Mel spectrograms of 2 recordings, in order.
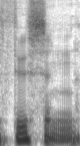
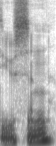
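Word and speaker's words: Thuesen: book called predestination by peter thusen i think it's pronounced thuson where he put the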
